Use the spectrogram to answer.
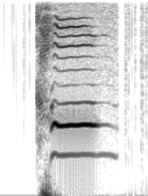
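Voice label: "kong1", Cantonese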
